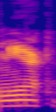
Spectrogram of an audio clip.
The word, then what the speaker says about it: Nyack: Is that how you say it? N-Y-A-C-K? Nyack.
